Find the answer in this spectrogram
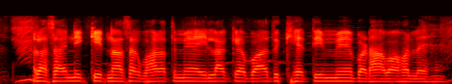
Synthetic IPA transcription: ɾaːsaːɪnɪkːiʈnaːsək̚bʱaːɾət̪mẽəɪlakebaːd̪kʰeːt̪imẽbəɽ̤aːwaɦoːleɦɛ̃ː

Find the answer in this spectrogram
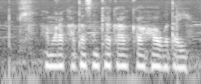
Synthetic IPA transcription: həmɾakʰat̪aɾsə̃ŋkʰjakakaɦawbət̪ai

